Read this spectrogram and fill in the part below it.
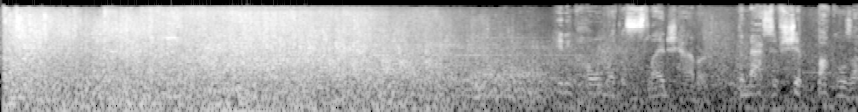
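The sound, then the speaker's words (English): A massive, deep explosion roars and keeps rumbling for several seconds, a heavy low boom layered with a hissing, splashing wash of erupting seawater that slowly fades, as three torpedoes slam into the hull of the battleship Yamato at sea. “They cut through the sea and slam into Yamato simultaneously.”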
